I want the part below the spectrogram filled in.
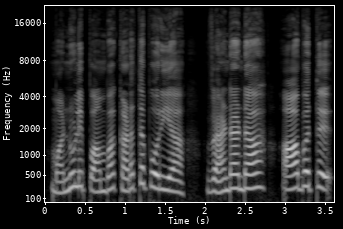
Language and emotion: Tamil, fearful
